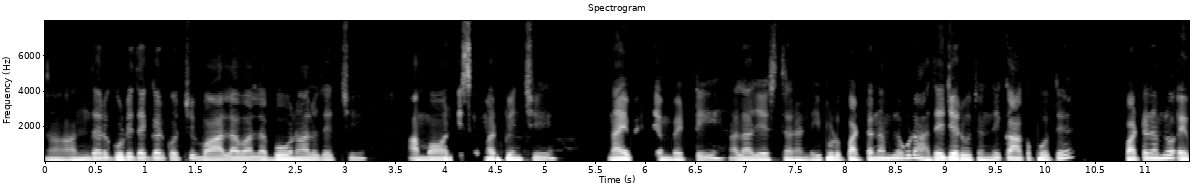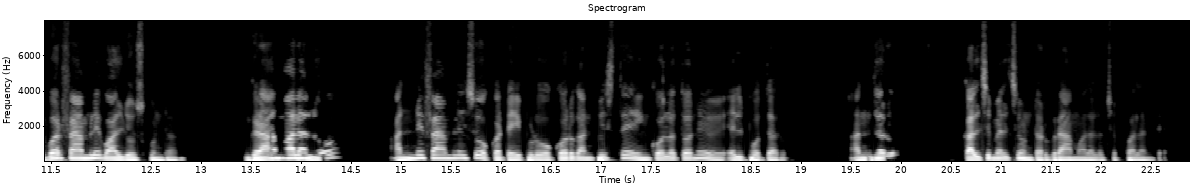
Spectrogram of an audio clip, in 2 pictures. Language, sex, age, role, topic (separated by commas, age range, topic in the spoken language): Telugu, male, 20-24, guest, పండుగల సమయంలో పర్యావరణాన్ని దృష్టిలో పెట్టుకుని ఎలా జరుపుకోవాలి?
